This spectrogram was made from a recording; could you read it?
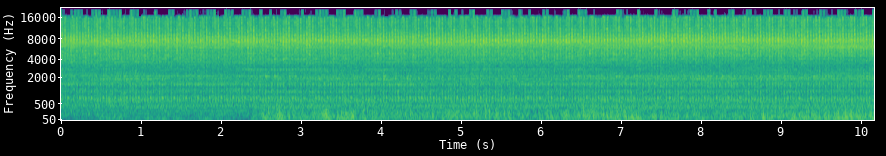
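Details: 2006 Audi A4 2.0 TFSI at warm idle after hard driving, Mobil 1 5W30 oil, about 83 dB at the ECU: loud, fast metallic rattle; timing chain rattle, quiet after changing the timing chain, belt and tensioners.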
